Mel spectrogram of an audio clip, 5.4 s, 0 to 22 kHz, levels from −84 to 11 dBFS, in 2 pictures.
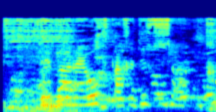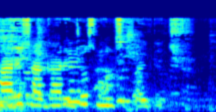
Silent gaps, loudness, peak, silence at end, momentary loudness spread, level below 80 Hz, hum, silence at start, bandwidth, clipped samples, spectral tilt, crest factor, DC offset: none; -20 LUFS; -2 dBFS; 0.35 s; 11 LU; -46 dBFS; none; 0.05 s; 12 kHz; under 0.1%; -2 dB/octave; 20 dB; under 0.1%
